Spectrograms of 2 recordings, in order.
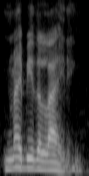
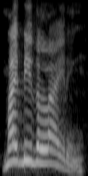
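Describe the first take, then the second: First: Quiet. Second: Higher. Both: Shown as a demonstration.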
